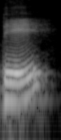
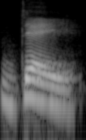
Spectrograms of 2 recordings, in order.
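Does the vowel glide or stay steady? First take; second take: steady; glide. First: The vowel is one steady sound. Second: The vowel glides toward an ee sound. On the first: The speaker calls it wrong. "This is not day" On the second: The speaker calls it right. "it's day"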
